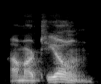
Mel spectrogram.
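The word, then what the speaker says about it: ἁμαρτιῶν: Mu alpha rho tau iota omega nu, hamartion.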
